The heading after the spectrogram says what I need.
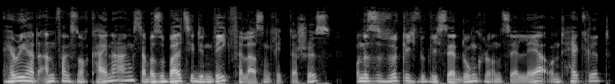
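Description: Ein Mann, der in einer lockeren Podcast-Runde verspielt eine Geschichte nacherzählt. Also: male voice, medium pitch, expressive, fast talker, no room sound, studio quality. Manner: playful, acts out quotes. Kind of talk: casual chat, retelling a story.

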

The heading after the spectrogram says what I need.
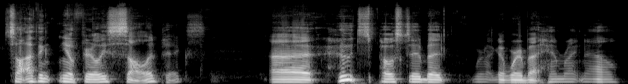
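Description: A man hosting a casual gaming podcast, talking in halting starts and reading listener lists aloud. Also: mid-range voice, steady tone. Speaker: podcast host.

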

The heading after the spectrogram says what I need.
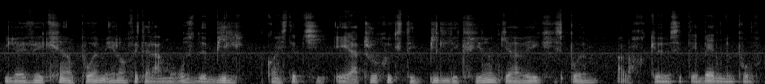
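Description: A man's voice: very deep voice, quick pace, hardly any pauses, a little hiss or hum. A man hosting a video, retelling a TV film's plot in an unedited, rambling way with many fillers and restarts, now and then acting out lines in a raised voice. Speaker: video host recapping a TV film.

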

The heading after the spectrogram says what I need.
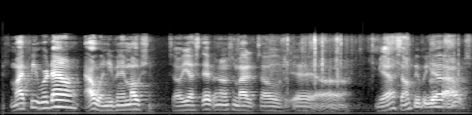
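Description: A man's voice: medium pitch, expressive, moderate pace, creaky, fairly bright tone, slight background noise. A man with a Southern US accent co-hosting a podcast in casual chat. He talks loose and playful, repeats his words and uses slang. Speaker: podcast co-host. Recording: roomy, slightly dull podcast audio.

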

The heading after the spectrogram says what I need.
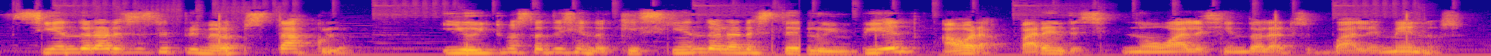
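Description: A man's voice: fairly high pitch, a little fast, breathy edge, soft background music. A man giving a motivational talk to camera, emphatic and repetitive, firing rhetorical questions at the listener. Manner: acts out quoted people. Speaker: motivational coach.

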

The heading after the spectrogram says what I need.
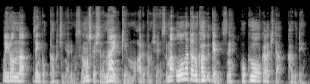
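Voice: medium pitch, big pitch swings, racing. An English teacher with a Japanese accent, explaining grammar points in a friendly, encouraging way.

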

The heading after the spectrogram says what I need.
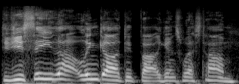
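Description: A man's voice: high voice, animated, a little fast, dry recording. A man co-hosting in casual banter, laughing often and feeding questions. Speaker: podcast co-host.

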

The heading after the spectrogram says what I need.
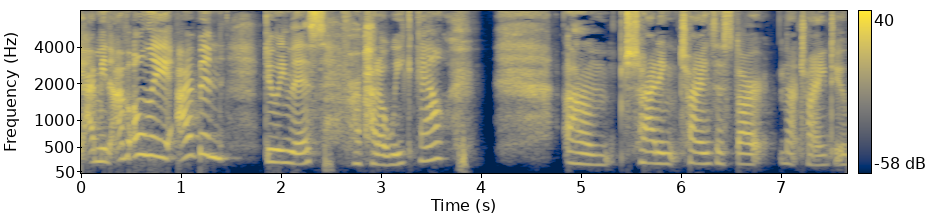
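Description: A young woman with a stuffy cold, giving a personal motivational talk in a halting way, full of fillers and restarts. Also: medium pitch. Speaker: speaker sharing goals.

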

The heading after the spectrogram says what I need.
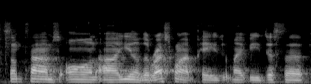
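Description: A man's voice: on the low side, brisk. A man from Jamaica, a guest entrepreneur and photographer, talking casually in an interview with many fillers. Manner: relaxed, conversational, many fillers. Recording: dull lo-fi sound.

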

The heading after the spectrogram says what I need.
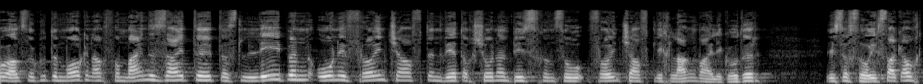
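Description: A man's voice: fairly high pitch, a little mellow, in a large hall. Man preaching with humor. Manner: humorous, talks to the audience with questions. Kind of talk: lively sermon with stories. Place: church hall with audience.

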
